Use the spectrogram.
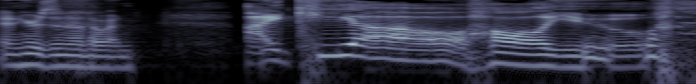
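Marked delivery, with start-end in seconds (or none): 1.2-3.3 hammy, put-on pirate captain voice. Telling jokes to listeners, in a pirate voice. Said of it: "I did a pirate voice".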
